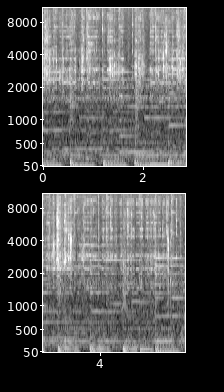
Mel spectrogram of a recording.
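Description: Short bursts of low whirring buzz start and stop as the surfaces move; that's ordinary digital servo buzz, nothing wrong.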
